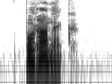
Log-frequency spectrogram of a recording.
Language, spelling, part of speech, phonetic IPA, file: Polish, poranek, noun, [pɔˈrãnɛk], Pl-poranek.ogg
